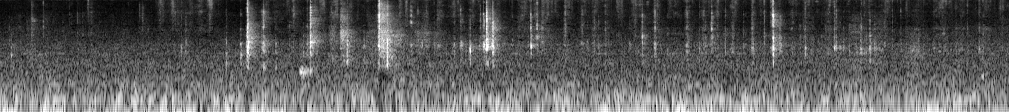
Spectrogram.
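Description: Faint, scattered small clicks and ticks of handling as a GoPro's mounting fingers sit in a mini tripod's mount and its long thumbscrew is turned to fasten the camera; most of the clicks fall between about two and five seconds in.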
